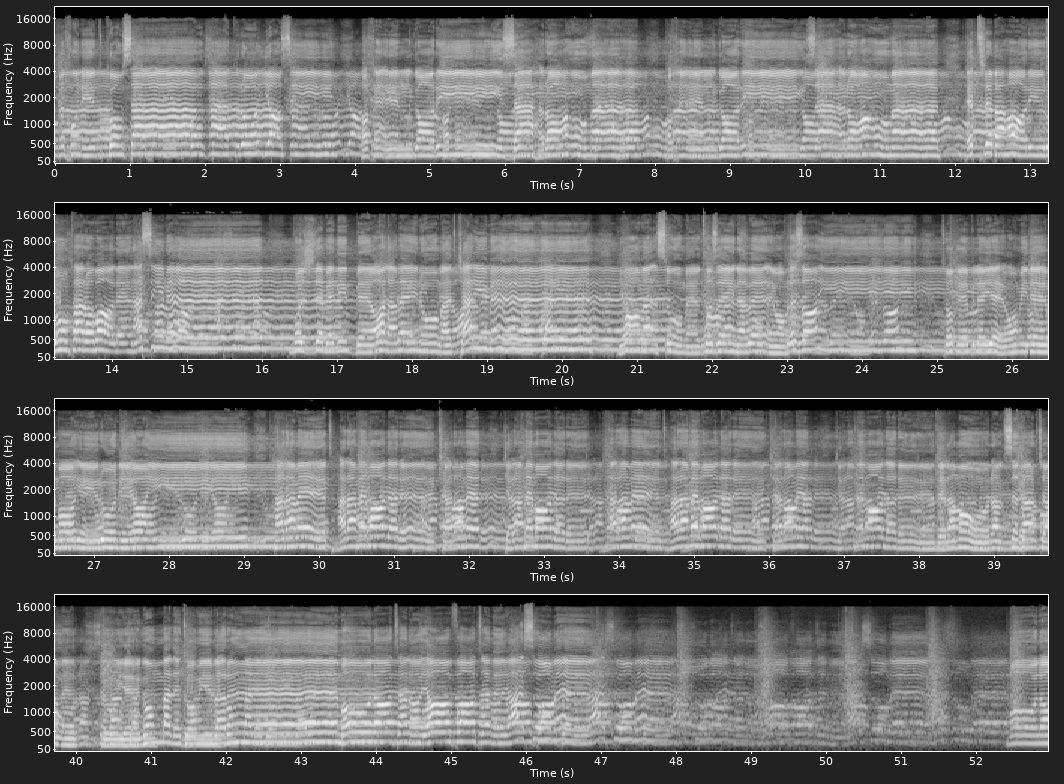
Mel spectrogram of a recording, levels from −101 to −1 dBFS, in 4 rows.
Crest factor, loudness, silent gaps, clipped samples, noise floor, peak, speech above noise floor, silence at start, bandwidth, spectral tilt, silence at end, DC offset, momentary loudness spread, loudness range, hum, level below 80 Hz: 14 dB; -13 LUFS; none; under 0.1%; -35 dBFS; 0 dBFS; 21 dB; 0 s; 17 kHz; -2 dB/octave; 0 s; under 0.1%; 10 LU; 5 LU; none; -68 dBFS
